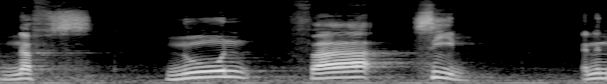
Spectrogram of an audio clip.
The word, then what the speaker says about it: nafs: body, we are a mind, we are a nafs, we are a ruh, which is a soul, and we are a heart.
